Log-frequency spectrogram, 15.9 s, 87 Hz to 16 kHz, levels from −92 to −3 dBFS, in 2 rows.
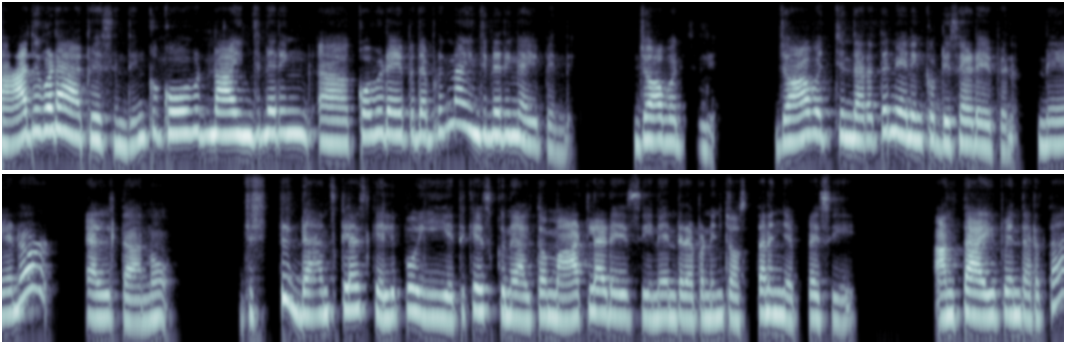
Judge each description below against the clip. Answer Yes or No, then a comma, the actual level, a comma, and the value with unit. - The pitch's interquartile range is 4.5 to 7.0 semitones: Yes, average, 4.8 semitones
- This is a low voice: No, high, 215 Hz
